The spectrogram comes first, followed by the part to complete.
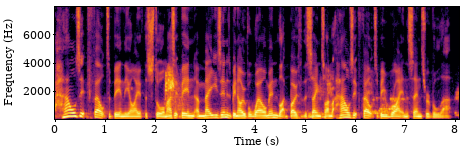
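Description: A man of medium pitch talks at a fairly quick pace with lively intonation and hardly any pauses. Noticeable background noise is present. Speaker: magazine podcast host. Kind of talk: interview intro and chat. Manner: enthusiastic, animated.

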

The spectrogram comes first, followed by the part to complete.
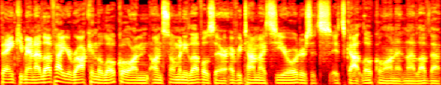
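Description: Talking at a very fast clip, a man with an American accent has a very deep, low pitch and fairly even intonation. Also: hardly any pauses. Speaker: food radio co-host. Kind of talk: casual radio chat.

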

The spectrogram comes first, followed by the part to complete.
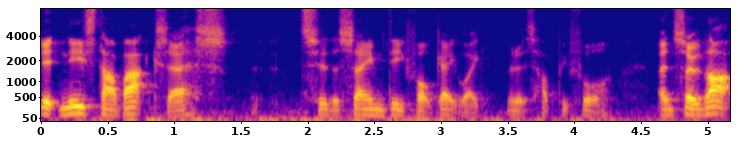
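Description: In a very clean recording with a silent background, a man with a plain, everyday voice talks at a medium pitch and a moderate pace, his intonation fairly even. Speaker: network systems engineer. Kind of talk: casual chat.

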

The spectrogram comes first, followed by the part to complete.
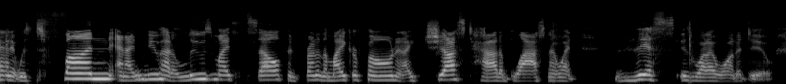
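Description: A woman speaks at a moderate pace in an ordinary speaking voice at medium pitch. Her pitch variation is ordinary, while her loudness swings widely. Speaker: voice actress. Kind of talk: casual interview chat.

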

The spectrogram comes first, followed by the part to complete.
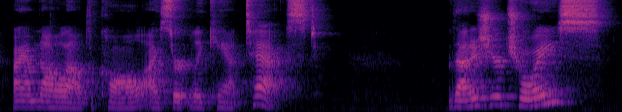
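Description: A woman talks with lively intonation, her words carrying audible room echo. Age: 60s. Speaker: podcaster. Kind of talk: personal monologue. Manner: animated.

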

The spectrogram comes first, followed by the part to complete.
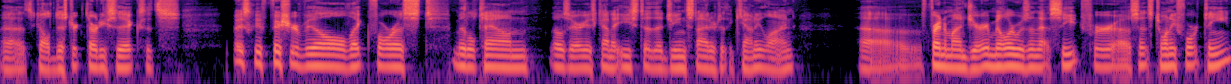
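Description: A man with an American accent speaks fairly quickly at a medium pitch, his tone dark and mellow. The sound is dry and close with no echo, in a very clean recording with a silent background. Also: fairly even intonation. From Texas. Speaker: political candidate. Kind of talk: interview.

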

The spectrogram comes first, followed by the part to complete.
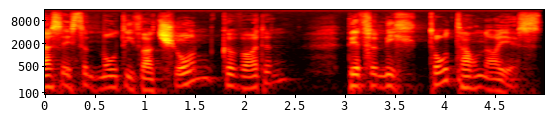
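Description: A man's fairly high, bright, sharp voice at a very slow pace, with lively intonation, on a very clean recording with a silent background. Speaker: caregiver, church member. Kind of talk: personal testimony in panel talk.

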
